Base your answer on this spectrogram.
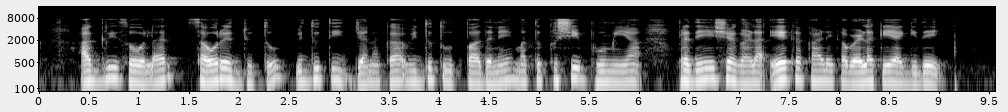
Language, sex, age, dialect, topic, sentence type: Kannada, female, 31-35, Coastal/Dakshin, agriculture, statement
